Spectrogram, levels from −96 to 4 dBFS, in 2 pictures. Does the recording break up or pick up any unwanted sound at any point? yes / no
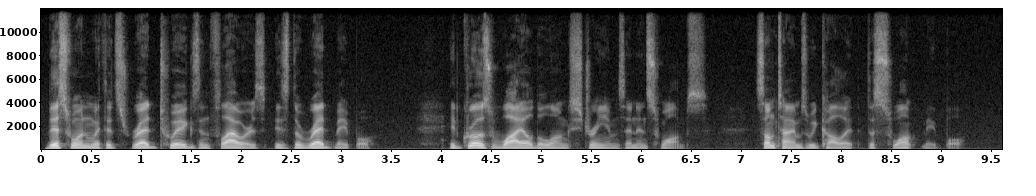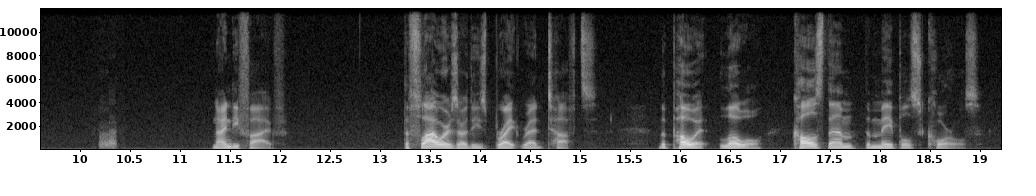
yes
